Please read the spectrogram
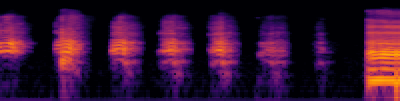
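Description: A man's hearty laughter: a run of about seven short breathy 'ha' pulses, roughly four a second, fading away.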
